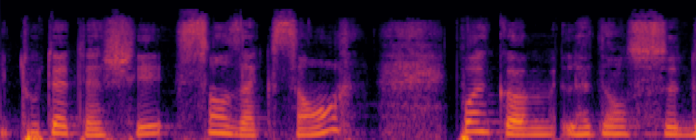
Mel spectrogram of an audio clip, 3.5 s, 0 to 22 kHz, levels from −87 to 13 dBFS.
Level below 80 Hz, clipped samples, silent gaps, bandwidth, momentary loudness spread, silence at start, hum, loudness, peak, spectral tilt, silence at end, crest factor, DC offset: -32 dBFS; under 0.1%; none; 16 kHz; 7 LU; 0 s; none; -24 LUFS; -4 dBFS; -5 dB/octave; 0 s; 20 dB; under 0.1%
